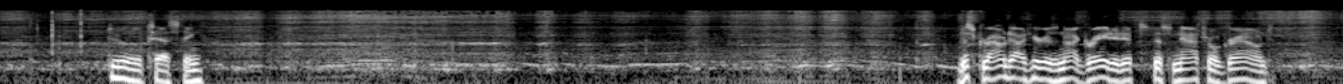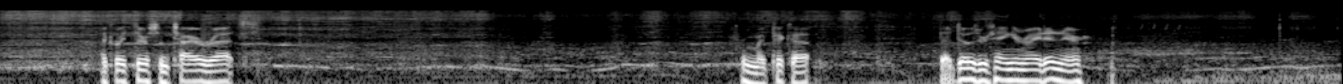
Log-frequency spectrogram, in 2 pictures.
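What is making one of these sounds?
Plastic wheels rustle over grass.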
